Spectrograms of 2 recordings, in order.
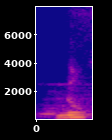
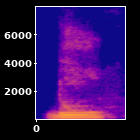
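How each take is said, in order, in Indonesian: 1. Vokal itu dibunyikan dengan lemah dan singkat. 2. Vokal itu dibunyikan dengan penuh dan jelas. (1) "bila satu per tiga bunyi dia nu" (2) "nu bunyi dia penuh satu"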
